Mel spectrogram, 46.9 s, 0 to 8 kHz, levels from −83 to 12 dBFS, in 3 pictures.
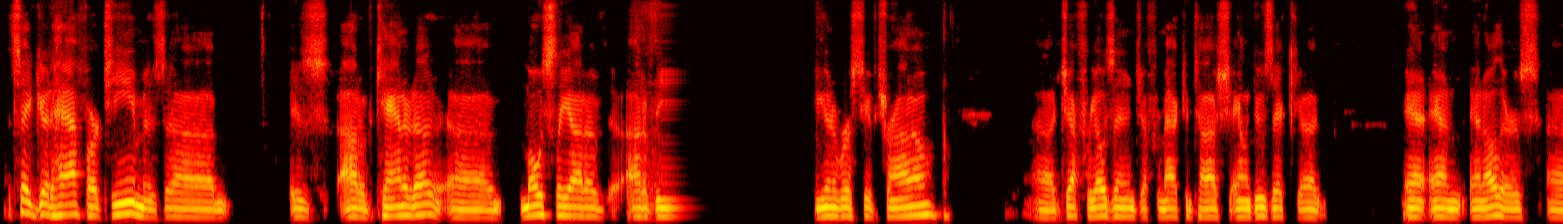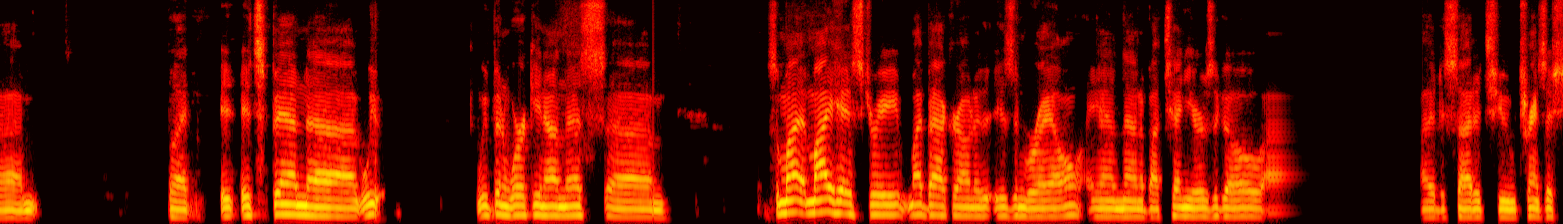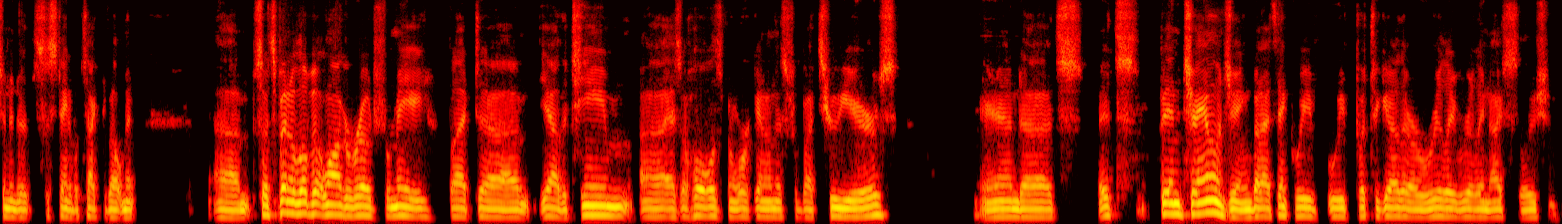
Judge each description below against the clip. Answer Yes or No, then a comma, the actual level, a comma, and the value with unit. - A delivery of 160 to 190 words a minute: No, average, 150 wpm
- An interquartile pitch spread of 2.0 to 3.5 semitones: Yes, average, 3.2 semitones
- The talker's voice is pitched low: Yes, low, 110 Hz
